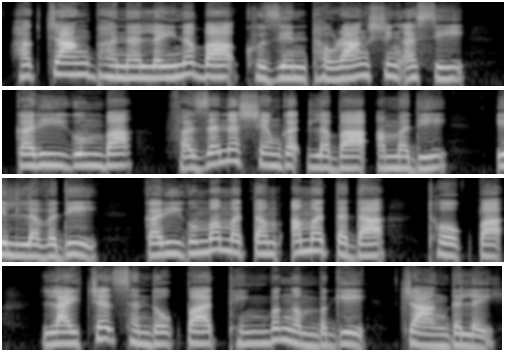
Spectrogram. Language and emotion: Manipuri, neutral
